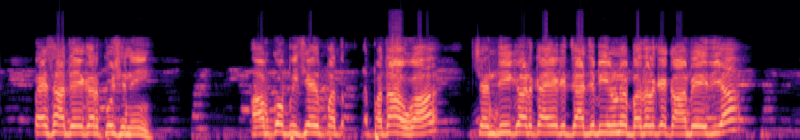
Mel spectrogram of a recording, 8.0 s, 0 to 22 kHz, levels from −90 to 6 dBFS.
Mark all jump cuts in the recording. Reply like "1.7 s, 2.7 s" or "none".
none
